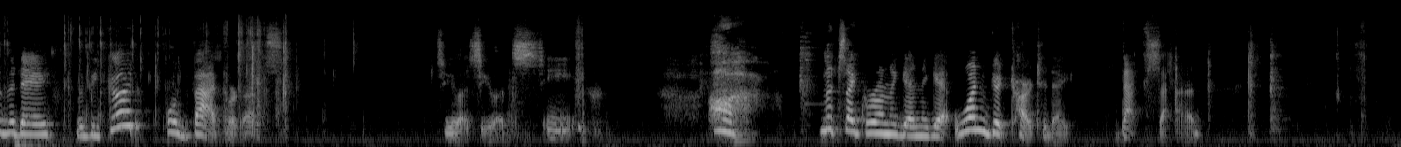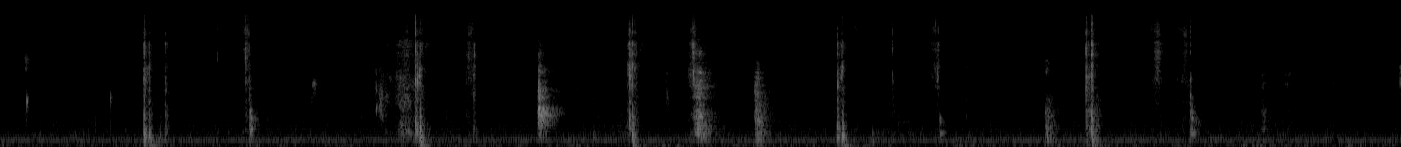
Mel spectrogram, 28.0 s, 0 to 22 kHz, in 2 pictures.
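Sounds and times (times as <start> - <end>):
cards flicking and sliding: 18.0 - 18.9, 20.2 - 21.1, 22.4 - 22.7, 24.8 - 26.0.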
